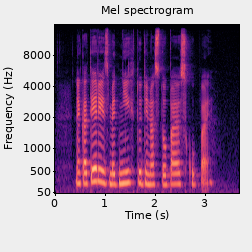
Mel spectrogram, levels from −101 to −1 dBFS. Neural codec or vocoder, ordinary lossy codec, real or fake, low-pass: none; none; real; 14.4 kHz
